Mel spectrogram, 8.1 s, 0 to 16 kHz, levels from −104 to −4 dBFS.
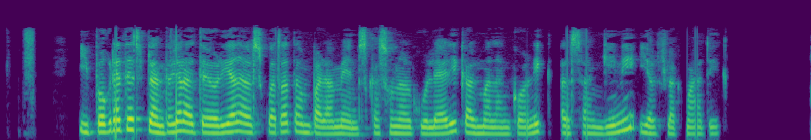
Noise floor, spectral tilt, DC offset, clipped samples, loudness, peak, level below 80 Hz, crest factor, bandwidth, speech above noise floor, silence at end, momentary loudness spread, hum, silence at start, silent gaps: under -90 dBFS; -5.5 dB/octave; under 0.1%; under 0.1%; -24 LUFS; -6 dBFS; -62 dBFS; 18 dB; 7.8 kHz; over 67 dB; 0.95 s; 12 LU; none; 0.25 s; 0.37-0.52 s, 0.71-0.79 s, 5.52-5.60 s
